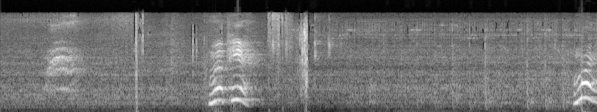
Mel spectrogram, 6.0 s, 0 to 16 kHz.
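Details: Oliver, a male orange tabby cat about 10 months old, found at a store in Kansas City, Missouri and awaiting adoption, indoors: three short rising-then-falling mews spaced a few seconds apart, with a woman coaxing him and a couple of knocks.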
